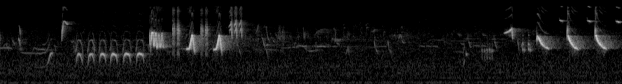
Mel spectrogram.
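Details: Common nightingale singing a varied song: a run of about five rapid repeated notes, then loud rising whistled strokes, a pause with soft thin notes, and another burst of bright repeated slurred whistles.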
